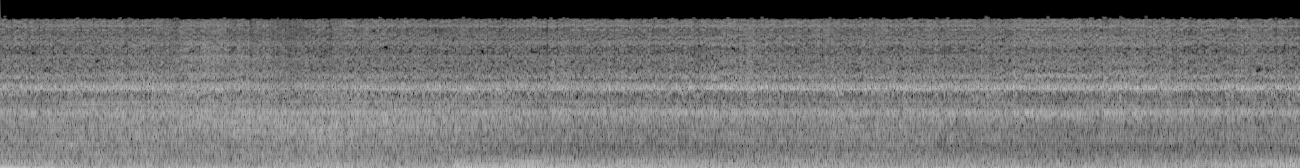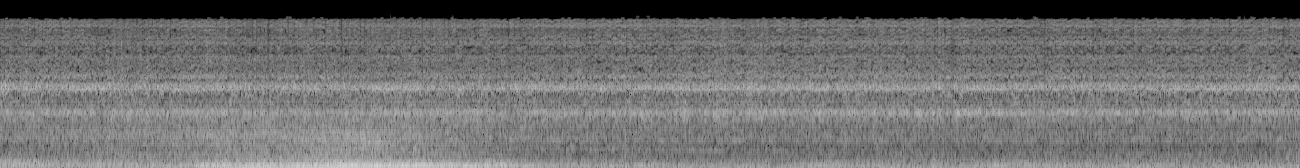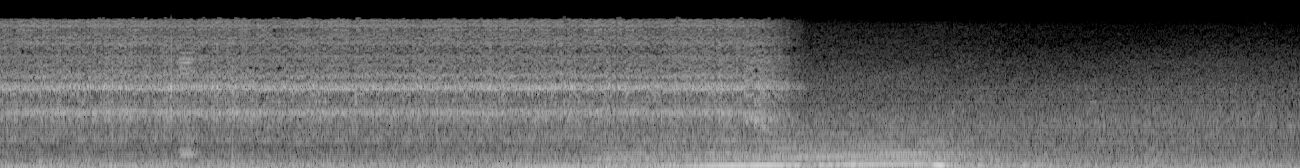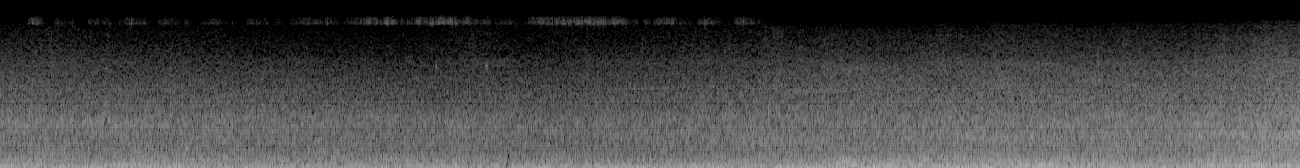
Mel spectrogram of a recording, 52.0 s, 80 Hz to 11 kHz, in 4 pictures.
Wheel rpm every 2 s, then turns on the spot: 160, 160, 160, 160, 160, 160, 160, 160, 160, 160, 160, 160, 160, 160, 160, 160, 140, 0, 0, 0, 0, 0, 0, 0, 0, 0.
none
